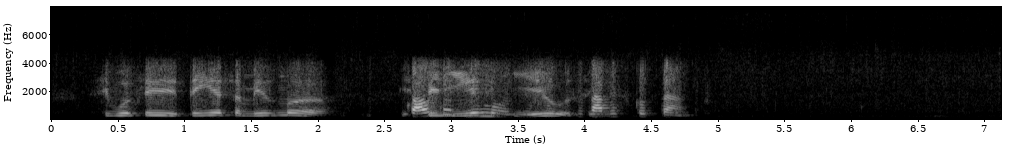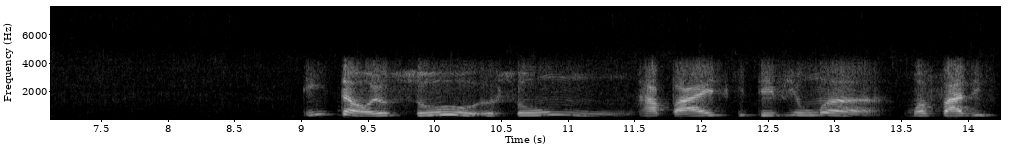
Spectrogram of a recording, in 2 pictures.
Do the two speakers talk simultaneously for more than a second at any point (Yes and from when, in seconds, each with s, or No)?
Yes, from 2.7 s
